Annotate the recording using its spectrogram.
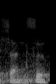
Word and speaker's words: Sun Tzu: In the natural, even the Chinese guy, Shu Zhu, I cannot pronounce his name correctly. Okay, Sun Tzu, thank you.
